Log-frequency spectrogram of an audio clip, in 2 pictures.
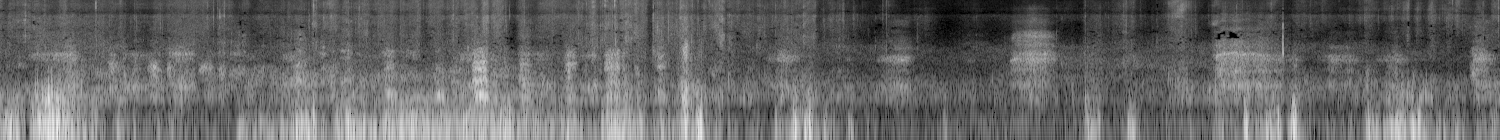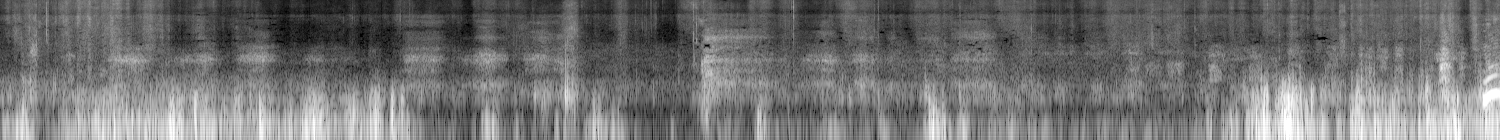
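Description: German Shepherd dogs panting close by during ball play, with scattered low rumbles that are loudest near the end.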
